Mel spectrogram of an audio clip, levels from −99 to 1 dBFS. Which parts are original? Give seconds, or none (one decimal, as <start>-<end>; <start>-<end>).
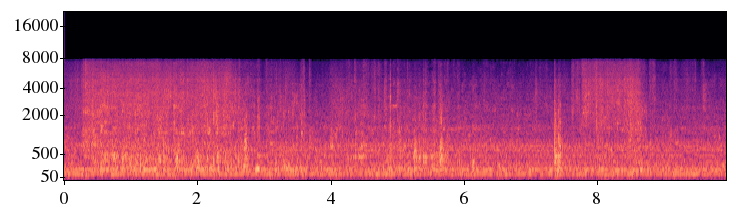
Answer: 5.4-7.0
